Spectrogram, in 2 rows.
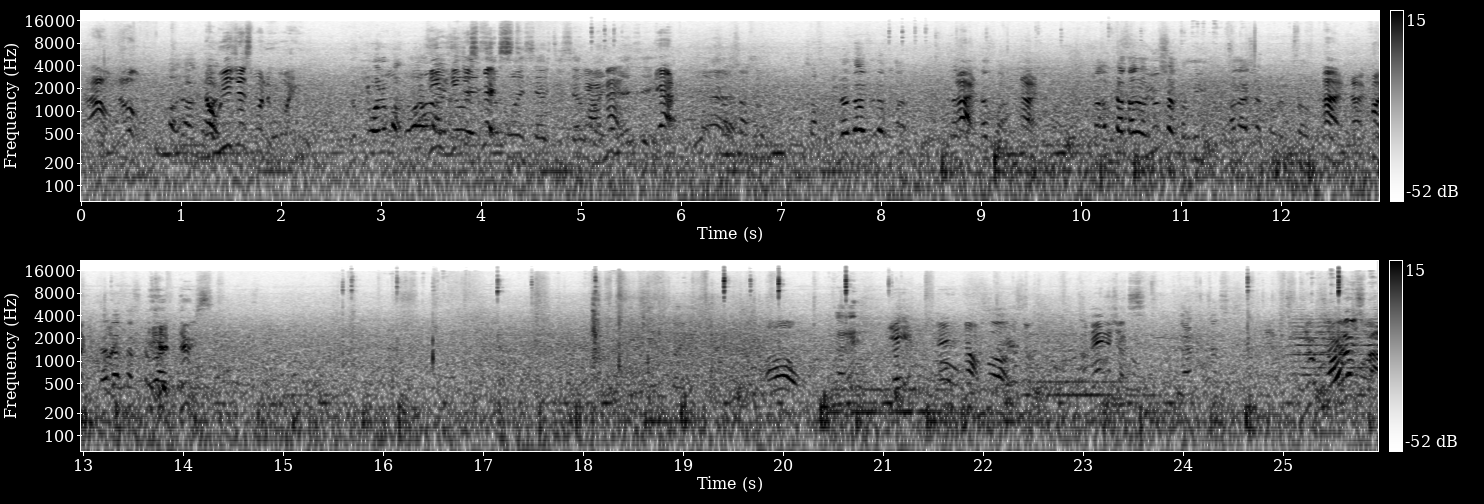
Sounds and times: ping pong match 15.4 - 21.6
ping pong match 22.2 - 25.9

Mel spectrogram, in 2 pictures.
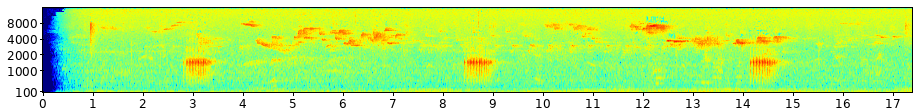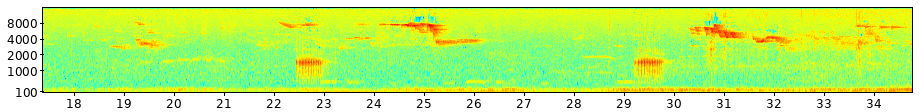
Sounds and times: Woodpecker 2.8 - 3.6
Woodpecker 8.4 - 9.3
Woodpecker 12.0 - 15.6
Woodpecker 22.4 - 23.7
Woodpecker 28.7 - 34.4

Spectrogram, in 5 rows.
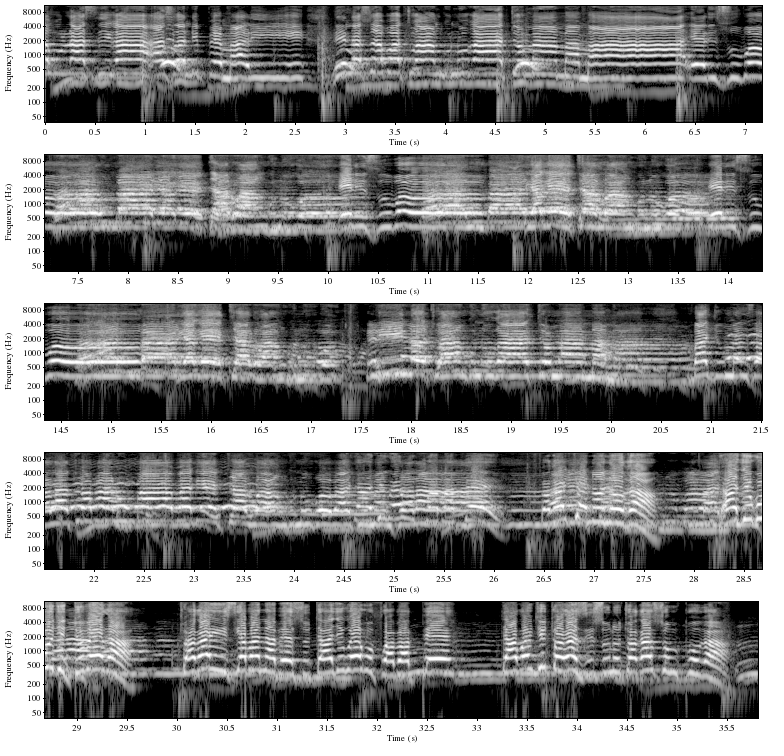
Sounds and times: Zubo song 0.0 - 29.9

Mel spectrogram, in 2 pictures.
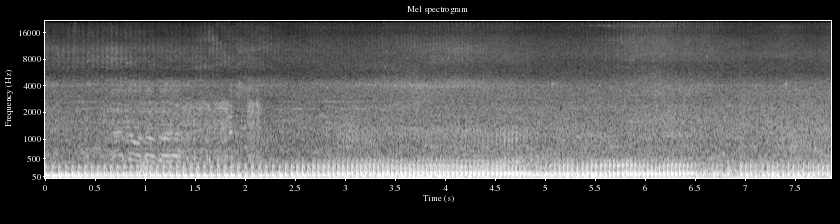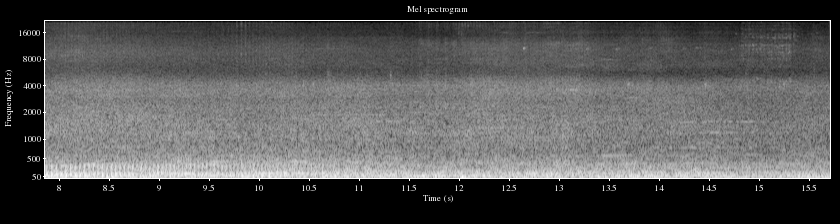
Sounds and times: Traffic sound 0.0 - 15.6

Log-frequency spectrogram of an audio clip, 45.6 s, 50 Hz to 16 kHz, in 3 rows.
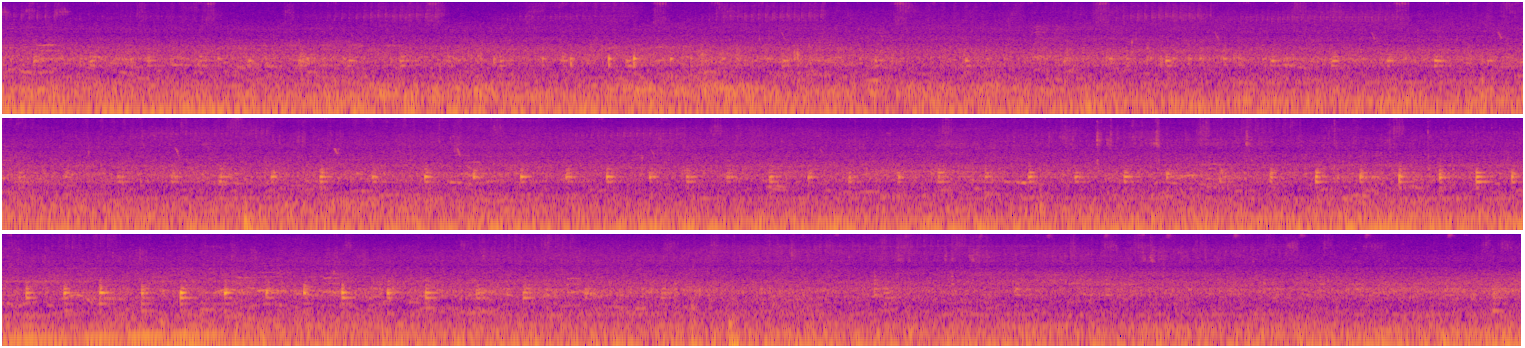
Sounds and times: cars 0.0 - 45.6
wind rattle 0.0 - 45.6
crickets 0.1 - 45.6
human voices 14.3 - 39.5

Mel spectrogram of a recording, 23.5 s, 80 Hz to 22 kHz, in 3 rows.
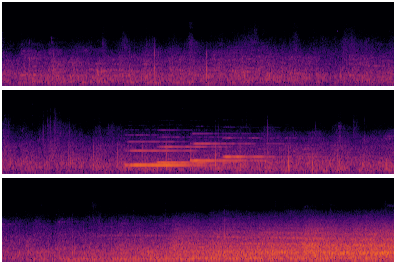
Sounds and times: Trains Traffic 10.3 - 14.6
Trains Traffic 16.2 - 23.5

